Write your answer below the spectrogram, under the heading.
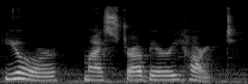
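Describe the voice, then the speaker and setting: A woman reads a picture book aloud at a slow, unhurried pace. Her pitch sits in an average range for a woman, and her phrasing is expressive and deliberate, suited to young listeners. Soft music plays faintly behind her. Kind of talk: read-aloud children's storytelling.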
